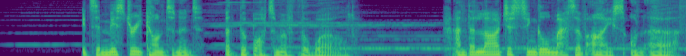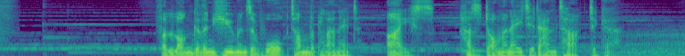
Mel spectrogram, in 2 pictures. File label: Documentary Factual, British Voiceover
